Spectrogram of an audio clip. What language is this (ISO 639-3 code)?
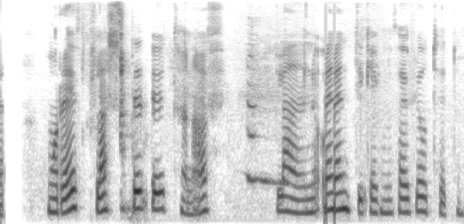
isl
